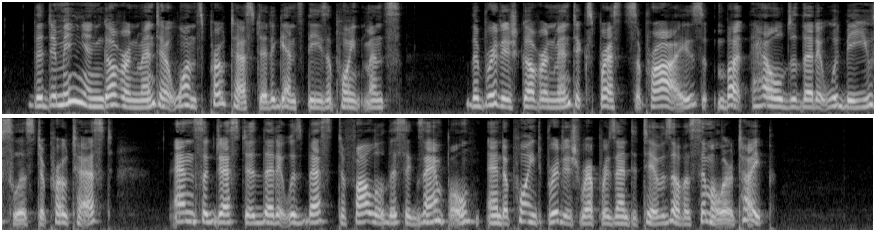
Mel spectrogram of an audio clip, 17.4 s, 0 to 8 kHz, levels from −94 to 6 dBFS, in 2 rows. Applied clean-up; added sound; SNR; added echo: none; none; none; none.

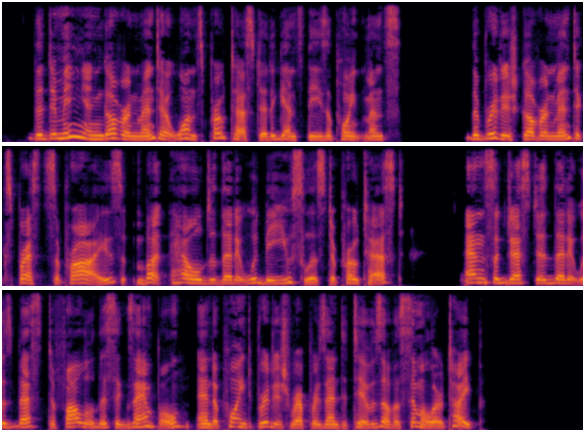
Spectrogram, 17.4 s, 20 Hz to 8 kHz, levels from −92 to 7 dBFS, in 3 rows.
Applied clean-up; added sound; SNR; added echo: neural mask model Resemble Enhance denoiser.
